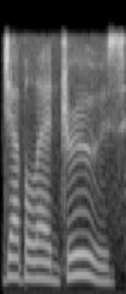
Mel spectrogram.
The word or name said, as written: Jebel ed Druz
